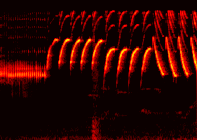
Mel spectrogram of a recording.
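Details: Canary training song: a brief fast trill, then a long series of loud, sweeping upward-arched whistles, about three per second, varying slightly in pitch.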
